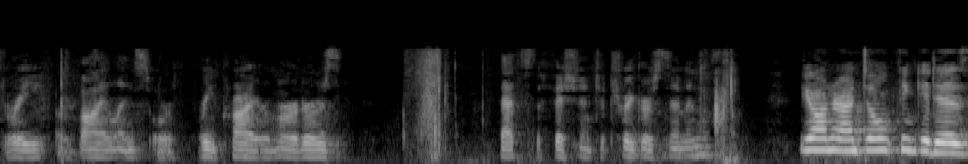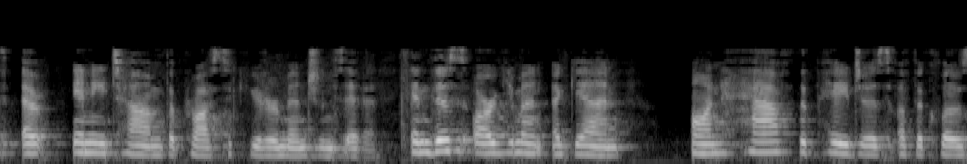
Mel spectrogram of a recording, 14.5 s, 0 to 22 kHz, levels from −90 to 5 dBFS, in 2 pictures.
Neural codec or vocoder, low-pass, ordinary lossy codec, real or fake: codec, 16 kHz, 4 kbps, FreqCodec, larger model; 7.2 kHz; MP3, 32 kbps; fake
